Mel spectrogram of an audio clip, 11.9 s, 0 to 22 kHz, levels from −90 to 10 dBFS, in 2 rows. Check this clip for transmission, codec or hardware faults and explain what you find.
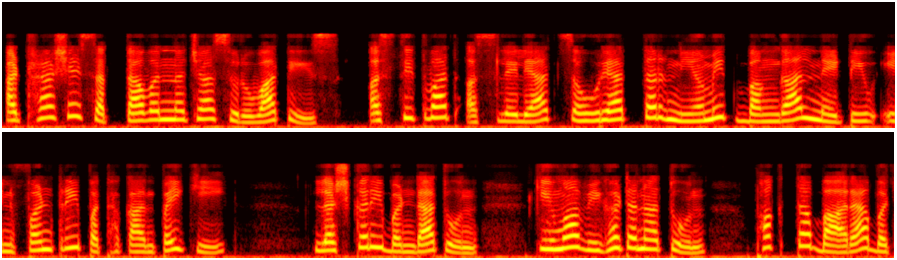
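One codec fault runs through the whole speech clip. The speech sounds rough and hissy, with a smeared, underwater blur and nothing above 7.7 kHz. This is likely Nellymoser compression: coarse block coding leaves weak bands empty and fills them with noise, consistent with a low bitrate around 32 kbps.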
